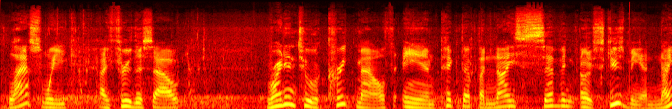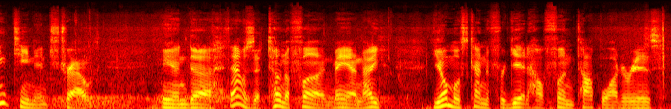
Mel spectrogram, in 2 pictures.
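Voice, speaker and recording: A man's voice: a little high, moderate pace, noisy background. Chatty man fishing from a kayak. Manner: relaxed, chatty, frequent ums and uhs. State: a little out of breath from pedaling. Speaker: fishing channel host. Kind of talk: casual outdoor vlog talk. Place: kayak on a tidal creek outdoors.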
